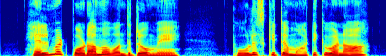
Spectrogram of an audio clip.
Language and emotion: Tamil, fearful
